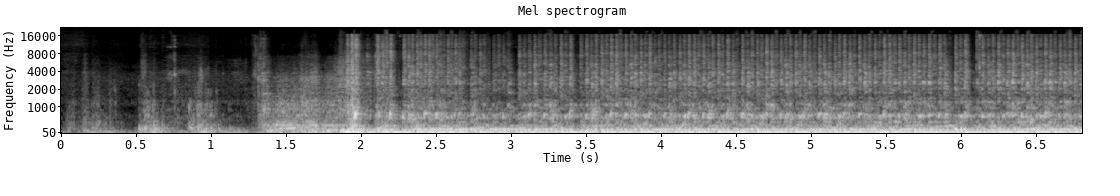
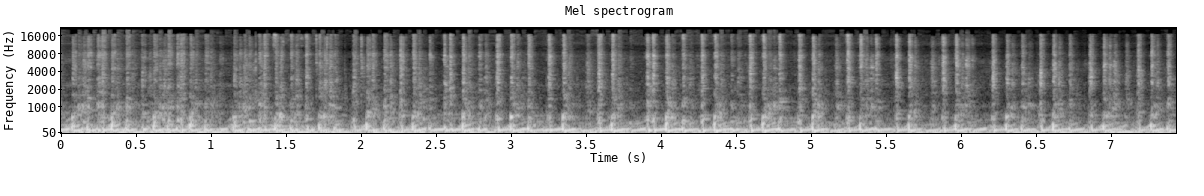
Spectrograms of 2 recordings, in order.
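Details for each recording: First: Rotted squarebody Chevy 454 big block, on jumper cables with the fuel pump switched on: a couple of cranks, then it catches and settles into a deep, steady, even rumble that the owner says sounds good, though it was then dripping hydraulic fluid. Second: Rotted squarebody Chevy with a 454 big block, fuel tank refitted and fuel pump running: it fires and runs raggedly without settling. The owner suspects a vacuum leak, and fuel delivery is also questioned.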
